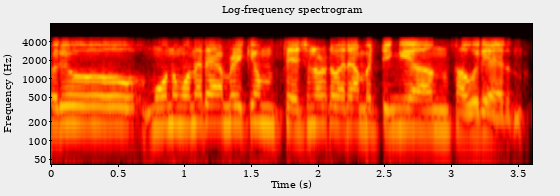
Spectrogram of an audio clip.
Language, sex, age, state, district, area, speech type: Malayalam, male, 18-30, Kerala, Kollam, rural, conversation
